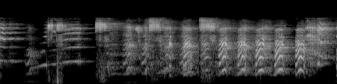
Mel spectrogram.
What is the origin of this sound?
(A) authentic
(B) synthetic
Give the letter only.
A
